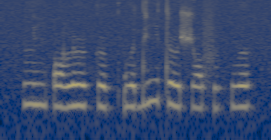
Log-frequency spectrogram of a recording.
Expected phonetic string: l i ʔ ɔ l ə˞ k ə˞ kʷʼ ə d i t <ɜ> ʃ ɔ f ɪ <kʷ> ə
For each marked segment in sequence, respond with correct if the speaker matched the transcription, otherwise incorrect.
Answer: incorrect, correct

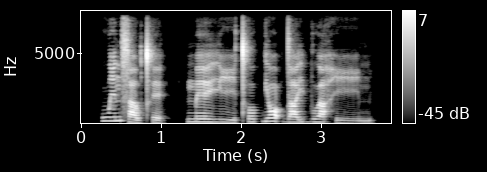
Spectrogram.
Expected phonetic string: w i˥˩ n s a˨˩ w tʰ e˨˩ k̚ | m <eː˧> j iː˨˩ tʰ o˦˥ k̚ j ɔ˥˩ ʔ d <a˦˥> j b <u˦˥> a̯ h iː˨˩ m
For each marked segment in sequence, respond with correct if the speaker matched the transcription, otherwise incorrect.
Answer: correct, correct, incorrect

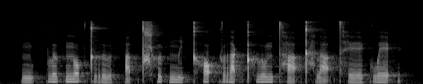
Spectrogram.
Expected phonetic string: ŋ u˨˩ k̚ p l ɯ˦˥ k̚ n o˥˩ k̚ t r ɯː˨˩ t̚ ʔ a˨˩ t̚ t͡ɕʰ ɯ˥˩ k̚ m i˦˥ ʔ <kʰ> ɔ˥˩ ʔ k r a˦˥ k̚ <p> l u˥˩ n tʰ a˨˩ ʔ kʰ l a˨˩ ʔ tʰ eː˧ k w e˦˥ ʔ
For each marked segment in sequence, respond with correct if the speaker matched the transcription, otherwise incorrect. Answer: correct, incorrect

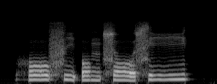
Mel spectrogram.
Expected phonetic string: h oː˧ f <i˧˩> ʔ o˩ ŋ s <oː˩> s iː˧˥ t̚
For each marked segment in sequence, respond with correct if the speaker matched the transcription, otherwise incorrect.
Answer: correct, incorrect

